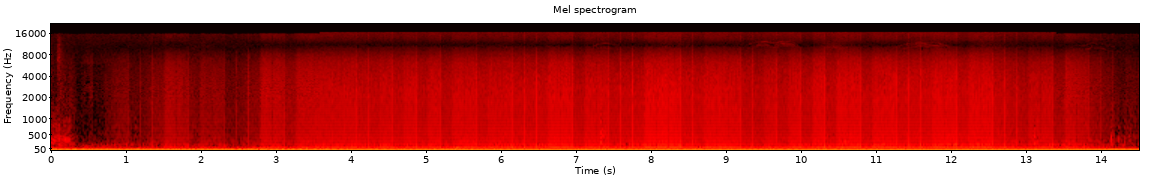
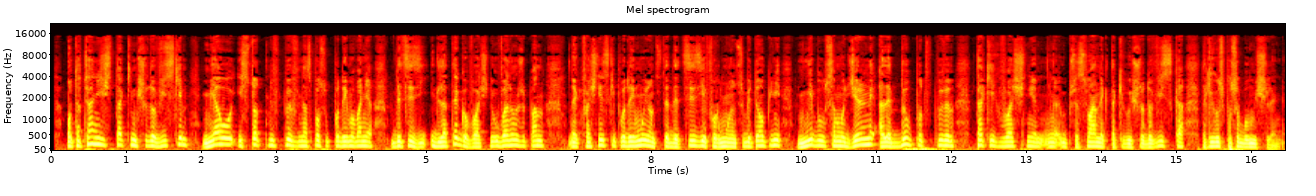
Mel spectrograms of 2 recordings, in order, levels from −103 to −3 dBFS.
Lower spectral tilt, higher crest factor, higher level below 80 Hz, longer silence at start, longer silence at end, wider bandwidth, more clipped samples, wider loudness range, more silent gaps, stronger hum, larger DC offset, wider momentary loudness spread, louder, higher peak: second, -2.5 dB/octave vs -7 dB/octave; first, 26 dB vs 14 dB; second, -68 dBFS vs -38 dBFS; second, 0 s vs 0.2 s; about the same, 0 s vs 0 s; about the same, 17 kHz vs 15.5 kHz; neither; about the same, 5 LU vs 3 LU; neither; neither; first, 0.2% vs under 0.1%; first, 11 LU vs 6 LU; second, -57 LUFS vs -18 LUFS; second, -34 dBFS vs -4 dBFS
